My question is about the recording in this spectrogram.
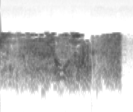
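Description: Two-way radio transmission of hiss and static, with no clear words, cutting off abruptly near the end as the transmission drops.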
